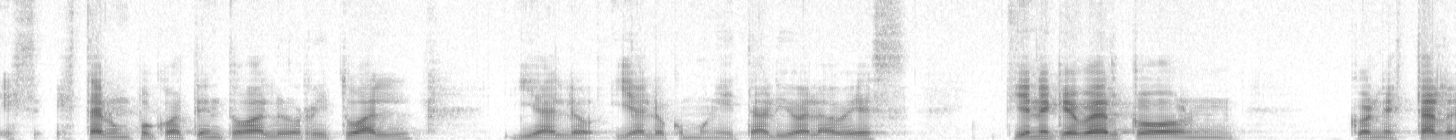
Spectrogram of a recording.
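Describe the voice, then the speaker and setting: A man talks at a fairly slow pace. His pitch is fairly low and his intonation fairly even. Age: 60s. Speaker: synagogue lay leader. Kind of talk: interview. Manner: halting, many fillers and repetitions.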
